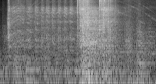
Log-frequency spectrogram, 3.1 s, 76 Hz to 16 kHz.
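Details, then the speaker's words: $500 Ford Ranger with swapped LSX V8: cranks, catches cleanly, blips once, then settles into an even lumpy idle with no misfire. "Oh, it's getting there. That's a beautiful thing."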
